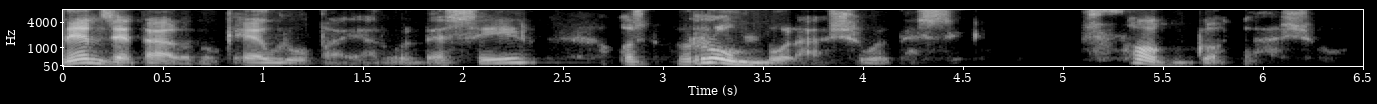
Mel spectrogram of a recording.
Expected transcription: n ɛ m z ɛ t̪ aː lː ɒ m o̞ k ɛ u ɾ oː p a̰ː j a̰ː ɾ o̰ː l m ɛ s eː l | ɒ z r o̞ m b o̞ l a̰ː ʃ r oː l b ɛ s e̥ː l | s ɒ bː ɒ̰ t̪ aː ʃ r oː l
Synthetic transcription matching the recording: n ɛ m z ɛ t̪ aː lː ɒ m o̞ k ɛ u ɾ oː p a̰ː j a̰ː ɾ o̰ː l b ɛ s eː l | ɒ z r o̞ m b o̞ l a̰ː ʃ r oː l b ɛ s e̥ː l | f ɒ ɡː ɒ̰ t̪ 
